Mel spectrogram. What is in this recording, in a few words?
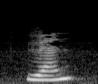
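"园", Mandarin Chinese; chinese-flashcards; hsk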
